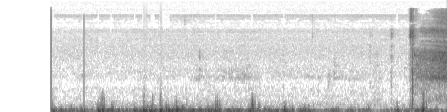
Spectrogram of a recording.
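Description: Silence, then from about half a second in, a low, uneven rumble of wind buffeting the microphone outdoors.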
